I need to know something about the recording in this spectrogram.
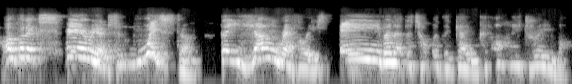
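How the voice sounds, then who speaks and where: An older man acting a pompous, eccentric veteran football referee in a filmed comedy, speaking in a deliberate, theatrical, self-important way. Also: high voice, sing-song, exaggerated voice. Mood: wounded, indignant. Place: room at home, on a video call. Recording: dull lo-fi video call sound.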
